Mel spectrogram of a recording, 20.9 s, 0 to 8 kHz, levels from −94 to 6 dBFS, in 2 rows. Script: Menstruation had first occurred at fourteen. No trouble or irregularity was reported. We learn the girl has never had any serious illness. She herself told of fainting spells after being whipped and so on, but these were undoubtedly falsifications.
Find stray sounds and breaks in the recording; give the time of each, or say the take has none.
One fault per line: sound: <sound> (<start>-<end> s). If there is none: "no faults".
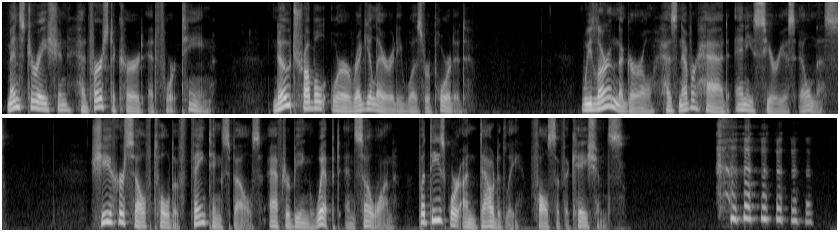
sound: laugh (19.4-20.6 s)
